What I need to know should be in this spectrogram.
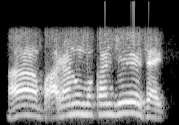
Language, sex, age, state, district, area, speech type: Gujarati, male, 45-60, Gujarat, Ahmedabad, urban, conversation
